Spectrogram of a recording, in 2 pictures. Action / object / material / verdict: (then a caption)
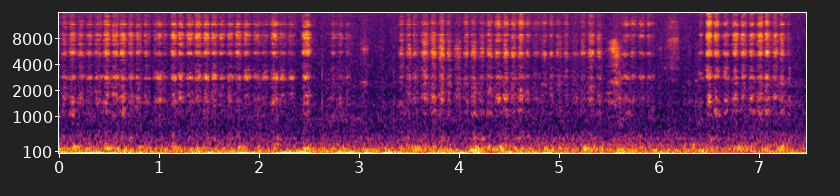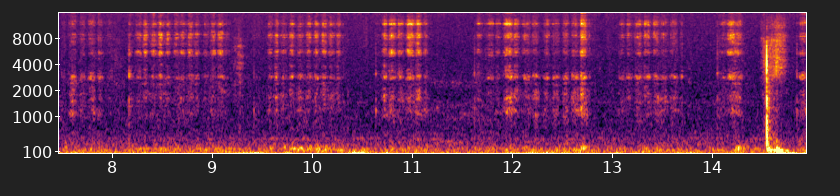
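scrape / pencil on sketchbook paper / paper / none. A graphite pencil draws steady strokes on the white paper page of a spiral-bound sketchbook, producing quiet, continuous scratchy rasps with bright hiss in each stroke. A low, steady rumble sits underneath throughout, and a short, sharper scrape stands out near the end.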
